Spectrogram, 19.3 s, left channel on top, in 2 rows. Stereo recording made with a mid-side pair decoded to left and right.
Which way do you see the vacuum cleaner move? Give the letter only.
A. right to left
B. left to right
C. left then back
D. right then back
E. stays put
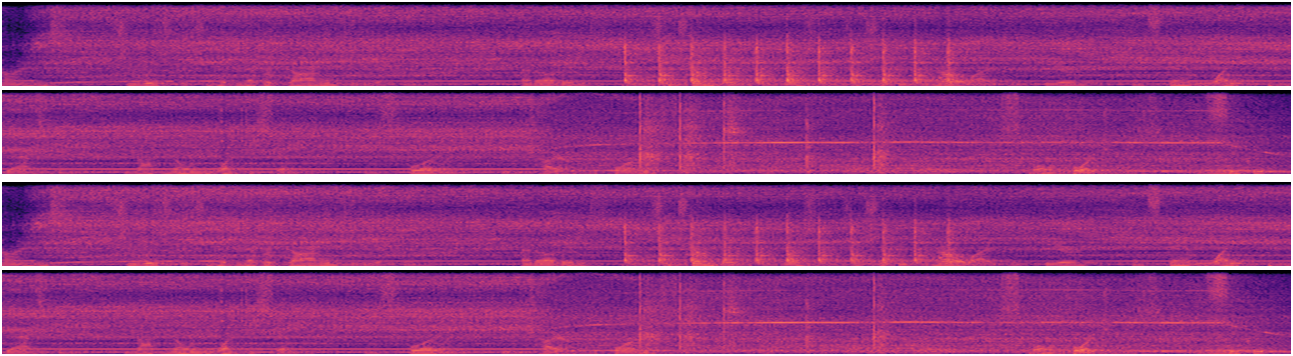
C.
